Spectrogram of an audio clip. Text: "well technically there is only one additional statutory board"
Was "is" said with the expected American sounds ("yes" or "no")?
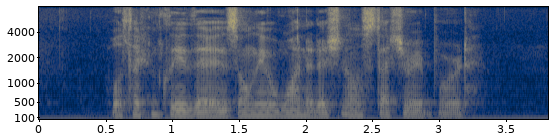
yes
